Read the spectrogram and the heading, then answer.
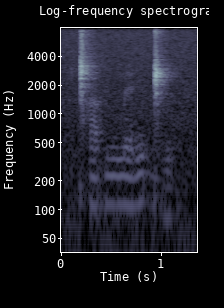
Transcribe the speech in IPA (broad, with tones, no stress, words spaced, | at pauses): ǁʰa˨fi˨ŋ mɛ˨˦ŋə˦ɡ͡ǁə˨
